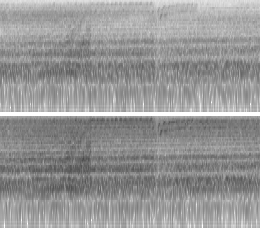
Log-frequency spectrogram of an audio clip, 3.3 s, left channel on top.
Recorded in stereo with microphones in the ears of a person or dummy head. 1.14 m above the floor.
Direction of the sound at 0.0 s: 60° right (ahead or behind).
